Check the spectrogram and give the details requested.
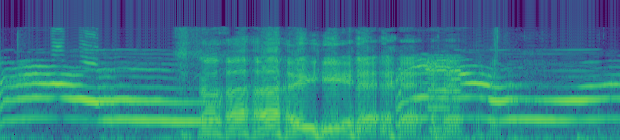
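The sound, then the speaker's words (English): A cat meows loudly in one long, drawn-out wail that wavers and warbles in the middle before settling into a steady tone, with no talking. “Where's that cat?”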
